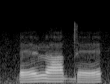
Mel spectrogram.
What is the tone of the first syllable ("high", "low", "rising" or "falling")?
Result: rising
